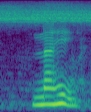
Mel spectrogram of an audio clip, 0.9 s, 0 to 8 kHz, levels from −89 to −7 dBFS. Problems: constant background noise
